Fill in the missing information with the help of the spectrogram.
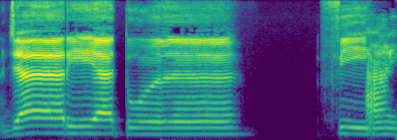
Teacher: Makhraj huruf fa ada di batonis syafah, ada di perut bibir.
